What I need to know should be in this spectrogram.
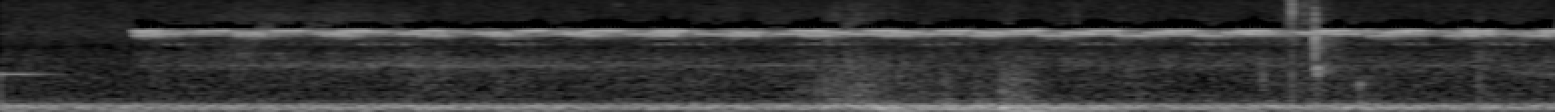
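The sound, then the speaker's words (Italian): Crickets chirping in a steady, unbroken high trill that runs the whole way through, over a low rumbling background. “Sono suggestivi i grilli. Ricordano la quiete notturna.”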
